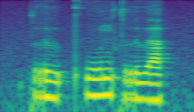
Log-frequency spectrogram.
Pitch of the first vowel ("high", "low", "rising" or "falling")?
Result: low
